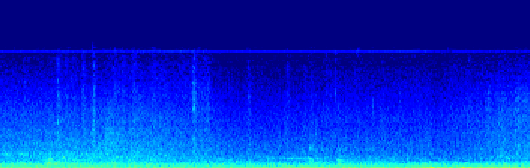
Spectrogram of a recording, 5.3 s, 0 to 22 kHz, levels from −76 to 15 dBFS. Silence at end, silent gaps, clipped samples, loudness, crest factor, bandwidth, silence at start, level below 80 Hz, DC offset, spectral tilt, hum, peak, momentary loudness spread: 0 s; none; under 0.1%; -32 LUFS; 16 dB; 16 kHz; 0 s; -32 dBFS; under 0.1%; -5 dB/octave; none; -14 dBFS; 4 LU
